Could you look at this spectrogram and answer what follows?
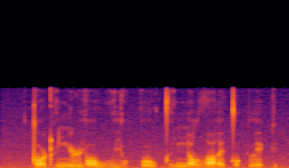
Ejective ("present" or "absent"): absent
